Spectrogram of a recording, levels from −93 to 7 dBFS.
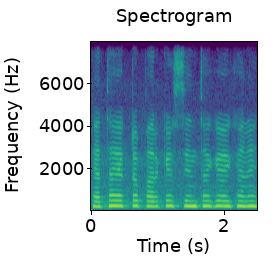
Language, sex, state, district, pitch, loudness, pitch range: Bengali, female, West Bengal, Jalpaiguri, 240 Hz, -14 LUFS, 235-245 Hz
